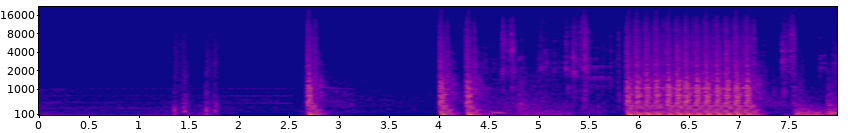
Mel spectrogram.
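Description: Gunfire in the video game Valorant, scattered single shots and then a rapid burst of repeated shots, sharp and loud against a quieter game background, with no talk.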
